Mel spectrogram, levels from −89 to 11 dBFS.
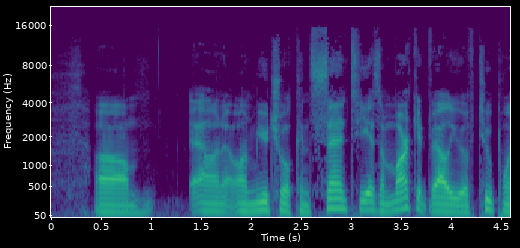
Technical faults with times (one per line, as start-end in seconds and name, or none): none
